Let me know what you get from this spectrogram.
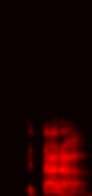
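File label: "ketara", Malay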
